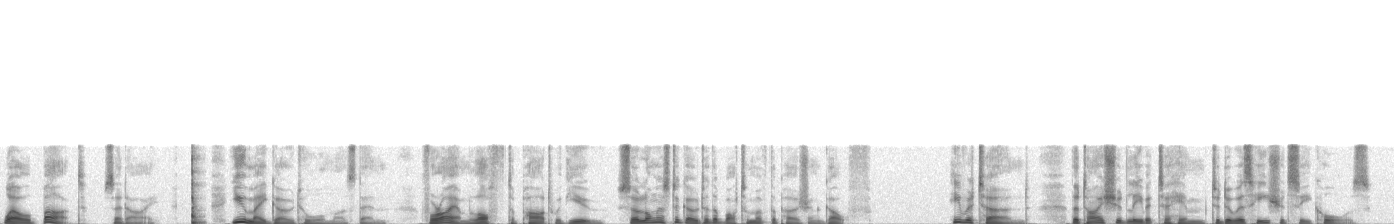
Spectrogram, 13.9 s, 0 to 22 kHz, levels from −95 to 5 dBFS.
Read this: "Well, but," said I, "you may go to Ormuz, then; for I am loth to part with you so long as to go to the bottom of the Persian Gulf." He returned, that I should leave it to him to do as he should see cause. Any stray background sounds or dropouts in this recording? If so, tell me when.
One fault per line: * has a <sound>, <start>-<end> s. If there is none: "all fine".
* has a tap, 1.9-2.1 s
